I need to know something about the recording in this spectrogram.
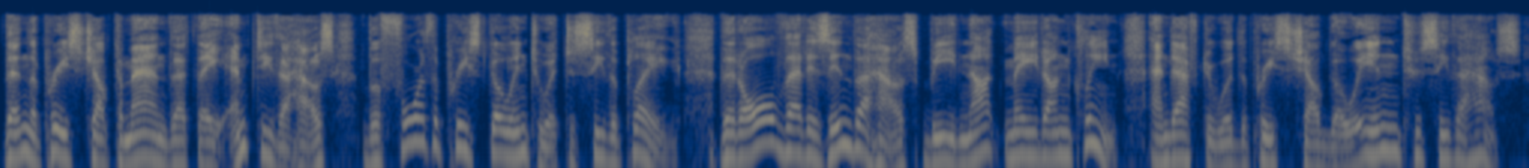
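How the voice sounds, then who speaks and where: A man narrating scripture in a measured, steady cadence. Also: fairly high pitch, no room sound. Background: music.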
